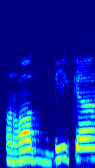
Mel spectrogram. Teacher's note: را کو پر پڑھیں گے تشدید کی وجہ سے مضبوطی کے ساتھ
